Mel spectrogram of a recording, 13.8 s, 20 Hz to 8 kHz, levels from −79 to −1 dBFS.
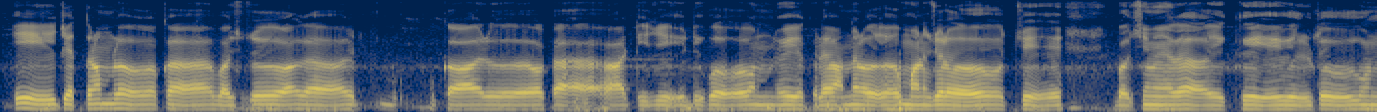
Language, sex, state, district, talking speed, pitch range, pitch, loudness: Telugu, male, Andhra Pradesh, Srikakulam, 80 wpm, 110-115 Hz, 110 Hz, -17 LUFS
